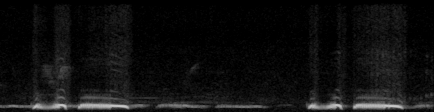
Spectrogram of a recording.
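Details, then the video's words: Decoy spotted dove giving a thổ-style coo mixed with urgent thúc phrasing to draw wild birds into calling back. Two low phrases, each a clipped double note followed by a sustained falling coo, with faint soft cooing in the pause. "cu gáy giọng thổ pha thúc rút đấu, giúp bổi nghe gáy theo"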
